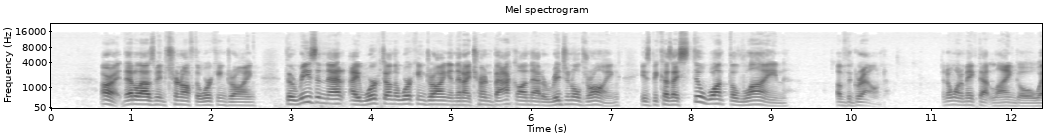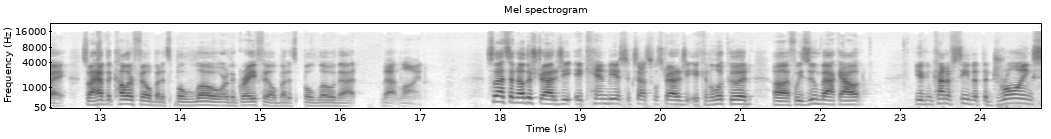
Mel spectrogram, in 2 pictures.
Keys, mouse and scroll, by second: 1.5 click, 2.6 click, 18.7 click, 21.9 ctrl+-, 22.2 ctrl+-, 22.5 ctrl+-, 22.9 ctrl+-.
